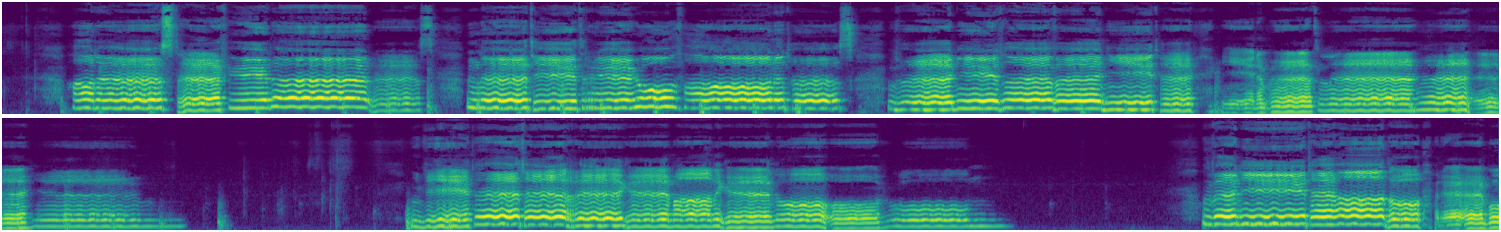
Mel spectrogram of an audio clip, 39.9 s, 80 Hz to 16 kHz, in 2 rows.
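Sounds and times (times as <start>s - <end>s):
bass voice singing a carol: 0.8s - 22.5s, 25.4s - 33.5s, 36.0s - 39.9s.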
